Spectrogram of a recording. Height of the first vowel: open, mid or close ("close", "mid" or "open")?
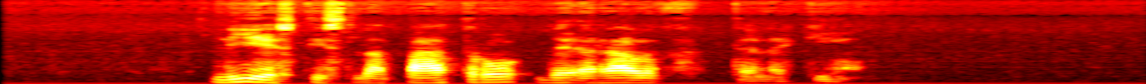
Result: close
